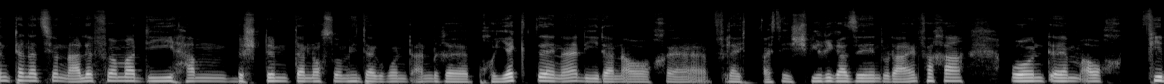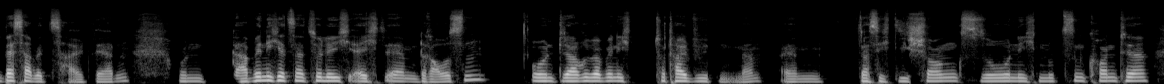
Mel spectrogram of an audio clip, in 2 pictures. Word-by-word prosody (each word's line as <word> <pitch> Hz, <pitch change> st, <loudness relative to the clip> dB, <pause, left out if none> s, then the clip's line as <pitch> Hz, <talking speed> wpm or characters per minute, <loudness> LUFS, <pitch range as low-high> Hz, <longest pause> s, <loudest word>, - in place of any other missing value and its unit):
internationale 165 Hz, -4 st, 0 dB
Firma, 165 Hz, 0 st, +1 dB
die 155 Hz, +2 st, -1 dB
haben 150 Hz, -2 st, -6 dB
bestimmt 155 Hz, 0 st, -1 dB
dann 145 Hz, -1 st, +2 dB
noch 145 Hz, -2 st, -2 dB
so 150 Hz, -, -3 dB
im 140 Hz, -, -5 dB
Hintergrund 140 Hz, -2 st, -3 dB
andere 130 Hz, -2 st, -2 dB
Projekte, 160 Hz, +3 st, +2 dB
ne, 150 Hz, +4 st, -1 dB
die 140 Hz, -2 st, -3 dB
dann 130 Hz, -1 st, -1 dB
auch, 125 Hz, -3 st, -5 dB
äh, 115 Hz, -, -6 dB
vielleicht, 125 Hz, -, -6 dB
weiß 110 Hz, +3 st, -8 dB
nicht, 130 Hz, -7 st, -5 dB
schwieriger 145 Hz, 0 st, +1 dB
sind 145 Hz, +1 st, 0 dB
oder 130 Hz, -2 st, 0 dB
einfacher 160 Hz, +4 st, -1 dB, 0.4 s
und, 155 Hz, -1 st, +5 dB
ähm, 150 Hz, -1 st, +2 dB
auch 145 Hz, -2 st, -2 dB, 0.2 s
viel 180 Hz, -1 st, +3 dB
besser 170 Hz, -2 st, +5 dB
bezahlt 120 Hz, -4 st, -4 dB
werden. 125 Hz, +6 st, -4 dB, 0.5 s
Und 145 Hz, -2 st, -5 dB, 0.3 s
da 140 Hz, 0 st, +2 dB
bin 175 Hz, +5 st, +6 dB
ich 185 Hz, -, +5 dB
jetzt 185 Hz, 0 st, +5 dB
natürlich 165 Hz, -1 st, +4 dB
echt, 140 Hz, -3 st, 0 dB
ähm, 140 Hz, -3 st, -1 dB
draußen 140 Hz, -, -1 dB, 0.4 s
und 155 Hz, -3 st, +2 dB
darüber 155 Hz, +1 st, +6 dB
bin 160 Hz, +1 st, +2 dB
ich 160 Hz, -, -2 dB, 0.2 s
total 160 Hz, -3 st, +3 dB
wütend, 145 Hz, -1 st, -5 dB
ne, 130 Hz, +6 st, -7 dB, 0.2 s
ähm, 125 Hz, 0 st, -6 dB, 0.3 s
dass 145 Hz, -5 st, +2 dB
ich 130 Hz, -5 st, -4 dB
die 145 Hz, -1 st, -3 dB
Chance 155 Hz, +3 st, -1 dB
so 150 Hz, +1 st, +3 dB
nicht 155 Hz, -2 st, -2 dB
nutzen 150 Hz, +3 st, -4 dB
konnte. 165 Hz, +1 st, +1 dB
150 Hz, 145 wpm, -25 LUFS, 135-160 Hz, 0.5 s, bin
